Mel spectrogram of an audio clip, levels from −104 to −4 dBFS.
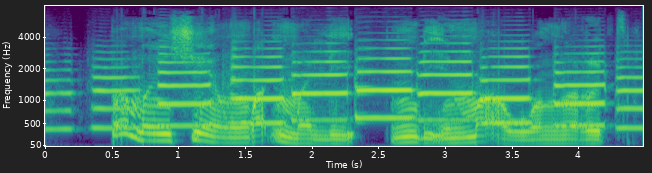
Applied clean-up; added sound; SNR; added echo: none; Trumpet; -2 dB; none.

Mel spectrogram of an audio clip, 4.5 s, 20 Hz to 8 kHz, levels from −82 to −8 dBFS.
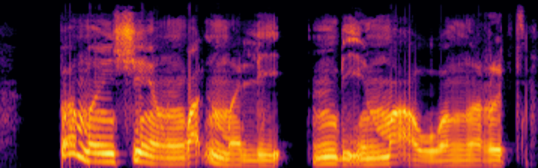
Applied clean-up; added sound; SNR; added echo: none; none; none; none.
